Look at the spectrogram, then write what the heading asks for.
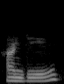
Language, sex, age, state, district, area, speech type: Punjabi, female, 45-60, Punjab, Pathankot, urban, conversation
